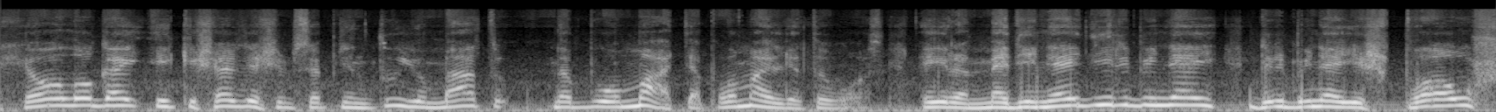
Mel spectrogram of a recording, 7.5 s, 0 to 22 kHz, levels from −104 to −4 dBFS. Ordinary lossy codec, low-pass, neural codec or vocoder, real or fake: Opus, 32 kbps; 14.4 kHz; vocoder, 44.1 kHz, 128 mel bands every 512 samples, BigVGAN v2; fake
